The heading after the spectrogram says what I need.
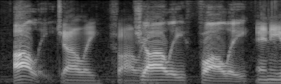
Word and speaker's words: Ahle: It kind of rhymes with Sally. Ahle, right? Ahle. Ahle.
